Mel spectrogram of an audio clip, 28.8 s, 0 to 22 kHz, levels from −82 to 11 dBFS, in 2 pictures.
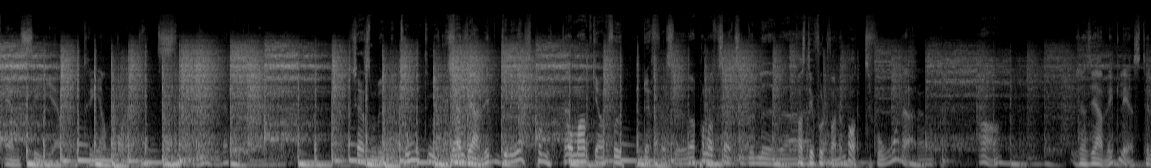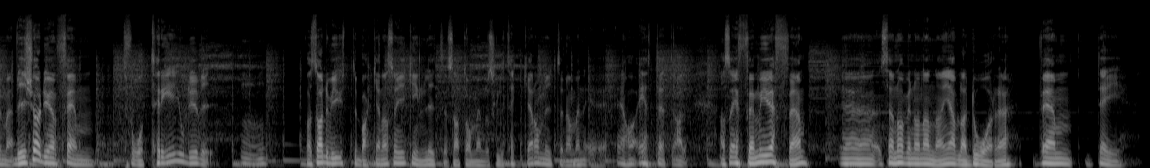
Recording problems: background music; very loud; throughout; 4 dB above the speech

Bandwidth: 15 kHz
